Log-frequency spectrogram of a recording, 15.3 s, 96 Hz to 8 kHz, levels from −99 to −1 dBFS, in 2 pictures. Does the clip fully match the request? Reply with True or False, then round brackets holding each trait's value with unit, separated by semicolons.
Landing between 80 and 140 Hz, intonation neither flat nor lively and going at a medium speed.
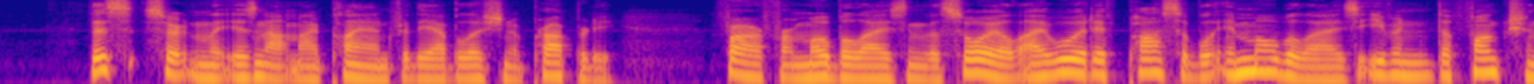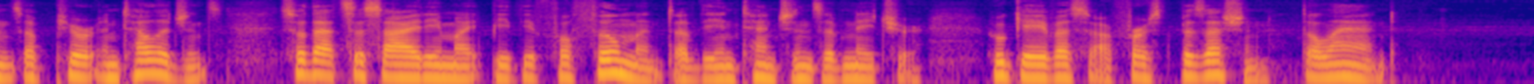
True (135 Hz; 3.6 semitones; 185 wpm)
